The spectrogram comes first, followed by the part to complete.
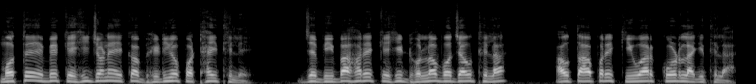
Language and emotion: Odia, neutral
